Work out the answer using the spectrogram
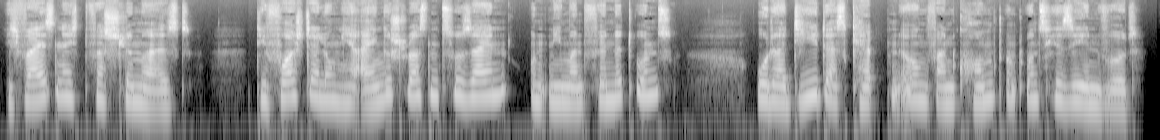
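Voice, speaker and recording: A woman reading a first-person comic story aloud, with lively, exasperated delivery. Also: a little high, normal speed, no room sound, studio quality. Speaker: audiobook reader. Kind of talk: first-person audiobook narration.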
